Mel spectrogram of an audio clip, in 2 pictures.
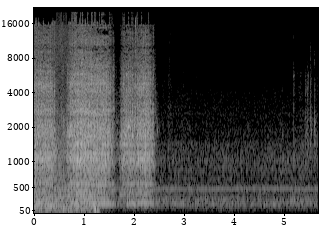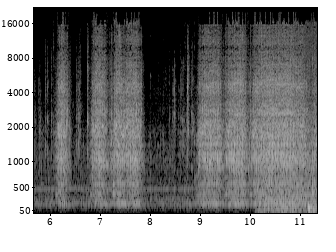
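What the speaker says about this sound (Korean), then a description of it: "문판에 옆선을 박음질합니다." Sewing machine stitching the side seams of a shirt-collar dress, several short close runs separated by quiet pauses with faint handling sounds.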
